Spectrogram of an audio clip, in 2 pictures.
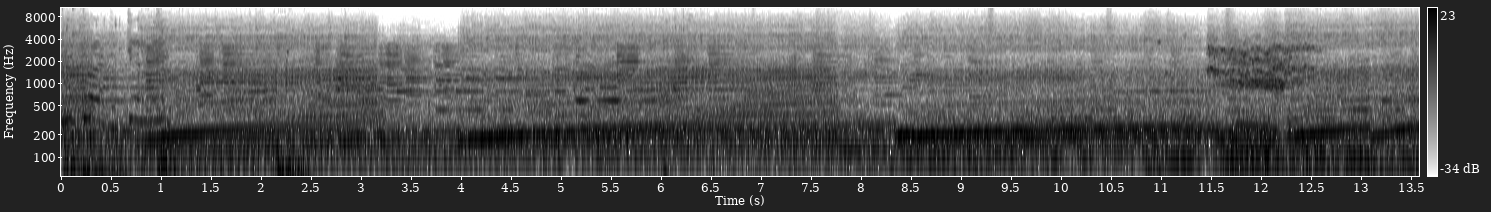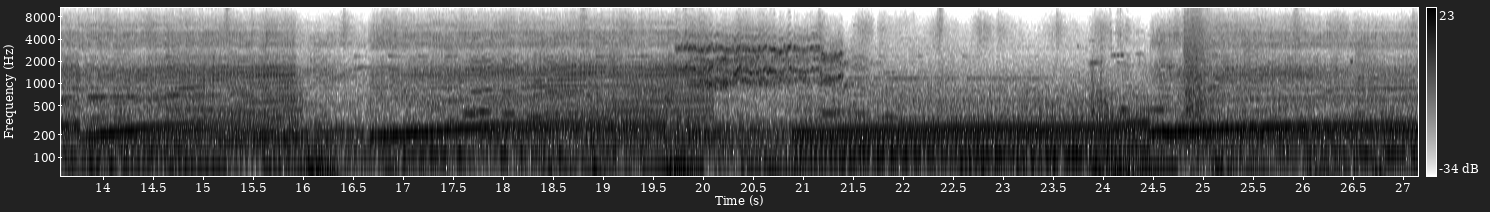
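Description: A car in The Saboteur video game revs repeatedly as it drives, engine pitch climbing and dropping in cycles with occasional screeching bursts, loud and continuous over game noise.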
